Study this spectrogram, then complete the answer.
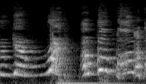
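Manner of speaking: high, loud squeal breaking into laughter; shrieked, stretched out and giggly; comic frantic retelling. Retold or imitated. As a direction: act out the panic at full volume. Acting out her jump, laughing.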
